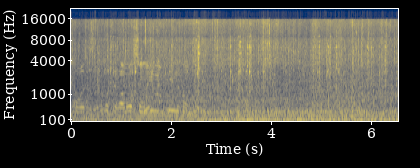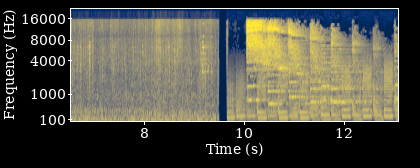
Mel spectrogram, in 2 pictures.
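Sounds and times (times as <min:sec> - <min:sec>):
vehicle engine rumble from inside: 0:00.0 - 0:09.6.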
